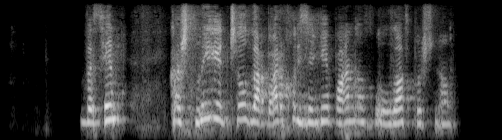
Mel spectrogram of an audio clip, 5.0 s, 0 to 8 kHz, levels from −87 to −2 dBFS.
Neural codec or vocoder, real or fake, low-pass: codec, 16 kHz, 1.1 kbps, Voila-Tokenizer; fake; 7.2 kHz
